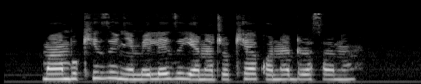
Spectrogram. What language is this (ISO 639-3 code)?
swa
